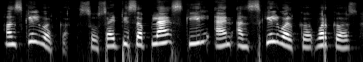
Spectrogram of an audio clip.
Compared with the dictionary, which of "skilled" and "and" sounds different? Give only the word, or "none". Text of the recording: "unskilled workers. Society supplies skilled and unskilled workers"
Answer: skilled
